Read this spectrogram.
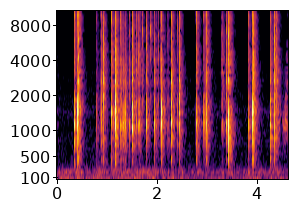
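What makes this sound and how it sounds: A solid plastic Samsung keypad phone is tapped rapidly with long painted nails, first on the front and then on its black plastic back cover. The result is quick, irregular bursts of sharp, dry clicks and clacks that are bright and have no low end. Each tap dies away almost instantly, with short quiet gaps between the clusters.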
